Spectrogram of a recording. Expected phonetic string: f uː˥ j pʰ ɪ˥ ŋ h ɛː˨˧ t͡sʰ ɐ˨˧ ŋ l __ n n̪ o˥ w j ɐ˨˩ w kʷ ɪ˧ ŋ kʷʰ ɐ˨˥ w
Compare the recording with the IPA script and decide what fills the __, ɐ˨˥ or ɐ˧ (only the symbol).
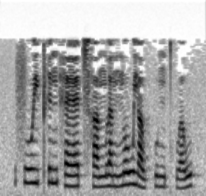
ɐ˧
